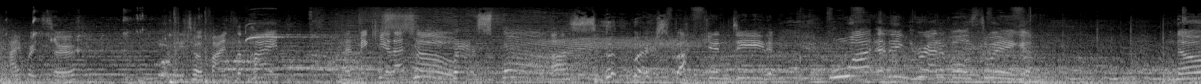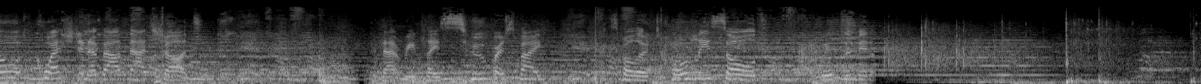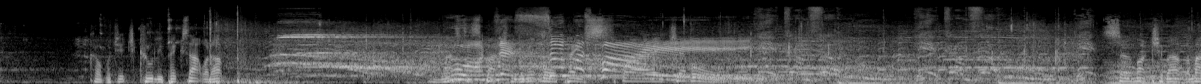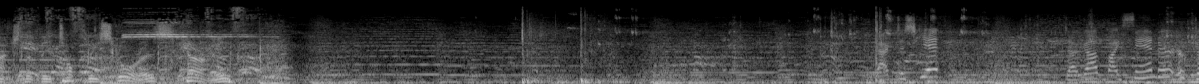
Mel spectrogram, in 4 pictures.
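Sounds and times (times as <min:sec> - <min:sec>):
background music: 0:00.0 - 0:23.5, 0:27.0 - 0:48.0
arena noise: 0:26.6 - 0:39.0
echoing hall ambience: 0:27.8 - 0:41.6.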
